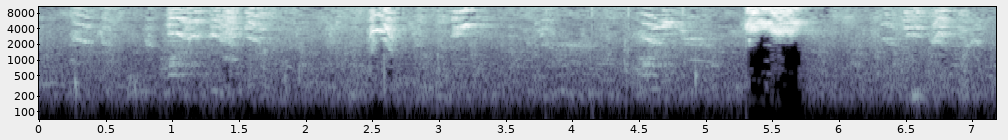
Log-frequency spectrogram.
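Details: Senegal parrot (Poicephalus senegalus) giving harsh, high squawks and chattering notes in bursts about every second, with a louder screech near the end.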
